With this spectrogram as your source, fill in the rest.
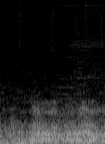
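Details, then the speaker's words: Fetal heartbeat on a monitor during labor after spontaneous onset, in hospital: a low whooshing rumble with faint rhythmic pulsing. The baby boy is head down, and his heart rate rose when spoken to through the belly. "I know it's wild and even in the background you can hear that's heartbeat."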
